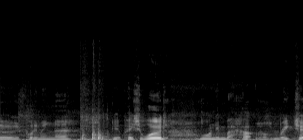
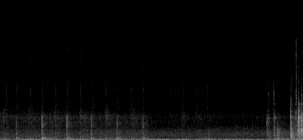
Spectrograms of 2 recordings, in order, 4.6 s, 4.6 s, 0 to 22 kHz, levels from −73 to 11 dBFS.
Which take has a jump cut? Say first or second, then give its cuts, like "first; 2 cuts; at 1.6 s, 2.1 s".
first; 1 cut; at 1.2 s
